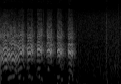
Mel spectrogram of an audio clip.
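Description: A man laughing in a quick run of ha-ha bursts, about five or six a second, that breaks off about one and a half seconds in.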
